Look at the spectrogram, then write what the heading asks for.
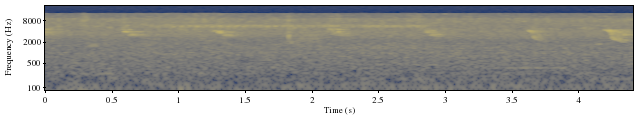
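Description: A small bird chirping over and over, short falling notes about every two-thirds of a second, over faint outdoor background hiss.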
